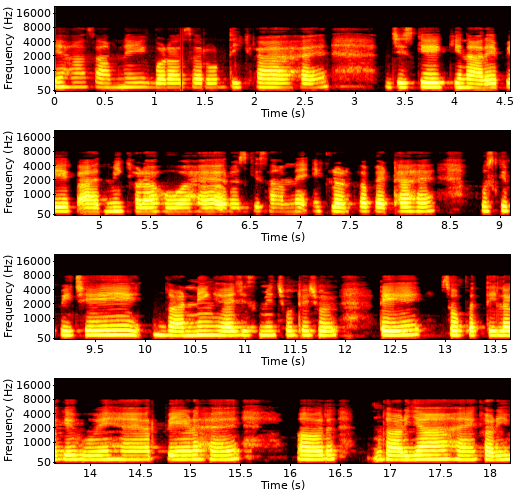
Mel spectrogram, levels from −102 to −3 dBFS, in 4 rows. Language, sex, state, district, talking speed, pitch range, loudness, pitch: Hindi, female, Chhattisgarh, Bilaspur, 150 wpm, 190-205 Hz, -18 LUFS, 195 Hz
